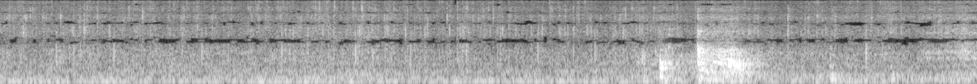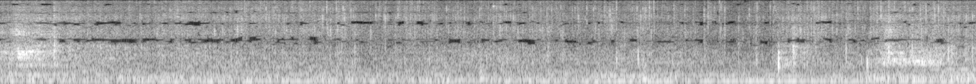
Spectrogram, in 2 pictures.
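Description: Faint sizzling of hot ghee-rich semolina halwa in a nonstick pan as a wooden spatula scoops it out, with a few brief louder scrapes and knocks, the loudest about three and a half seconds in.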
